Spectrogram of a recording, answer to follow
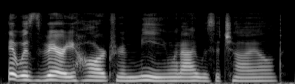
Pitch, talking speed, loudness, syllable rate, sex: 175 Hz, 225 wpm, -18 LUFS, 4.4 syllables/s, female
